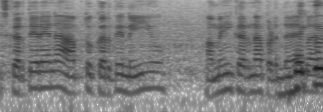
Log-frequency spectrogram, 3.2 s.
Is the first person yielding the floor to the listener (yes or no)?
yes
